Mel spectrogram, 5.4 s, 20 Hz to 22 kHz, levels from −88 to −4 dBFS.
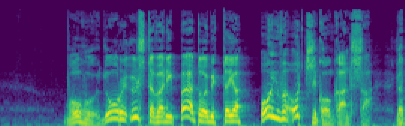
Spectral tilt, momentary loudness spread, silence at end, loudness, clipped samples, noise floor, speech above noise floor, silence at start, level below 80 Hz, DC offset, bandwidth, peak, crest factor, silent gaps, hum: -5.5 dB/octave; 10 LU; 0 s; -14 LUFS; under 0.1%; -50 dBFS; 37 dB; 0.85 s; -36 dBFS; under 0.1%; 16.5 kHz; 0 dBFS; 14 dB; none; none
